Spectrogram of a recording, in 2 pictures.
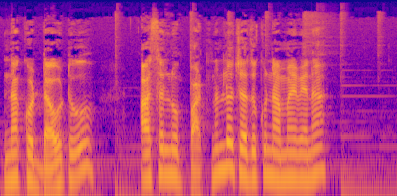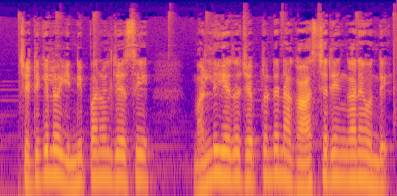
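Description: A man playing a surprised, mildly teasing young village-born husband and son in an animated story. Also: on the high side, fairly quick, long pauses, pitched above the performer's own voice, close to an everyday voice. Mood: amazed. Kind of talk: animated moral-story voice acting. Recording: music bed under the voice.

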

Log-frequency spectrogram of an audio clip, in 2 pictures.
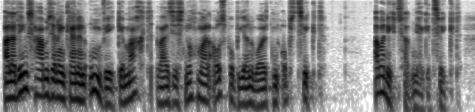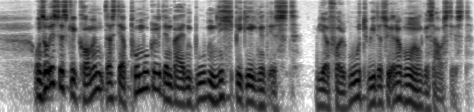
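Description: A man tells a children's story in a lowish voice that moves up and down as he goes. The delivery has an easy storytelling cadence. The sound is dry and close. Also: expressive, moderate pace, a little mellow, slightly rough, no room sound. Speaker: narrator.

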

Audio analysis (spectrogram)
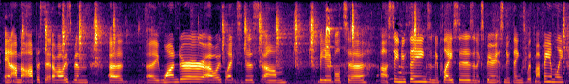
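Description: A woman's voice: mid-range voice, steady tone, moderate pace, vocal fry, a bit bright, faint music behind. A woman in her thirties talking casually outdoors on her homestead, with many fillers and restarts. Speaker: homestead vlogger. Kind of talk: casual chat.

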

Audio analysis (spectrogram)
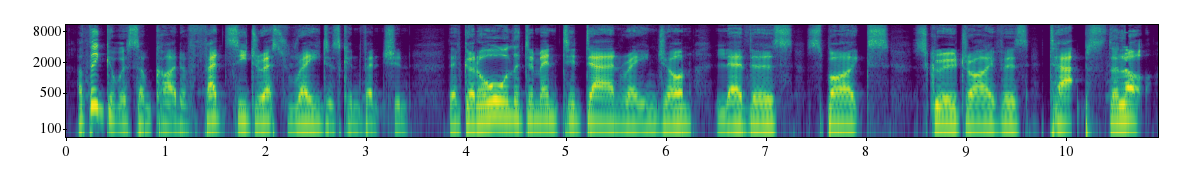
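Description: A man acting gloomy wasteland radio host, forceful bright tone, deadpan grumbling, comic monologue, dry recording. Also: medium pitch, no room sound. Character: miserable male wasteland radio host, grumbling and hard-done-by. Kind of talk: scripted comic radio monologue introducing songs.

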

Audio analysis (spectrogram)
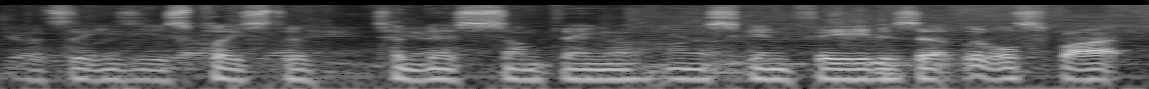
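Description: A man's voice: deep voice, completely flat delivery, normal speed, a crowd in the background. An American man, a barber, explains his work casually and in an easygoing way as he goes. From United States. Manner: easygoing, explanatory, thinking aloud. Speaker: barber giving a haircut tutorial. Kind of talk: casual instructional talk while working. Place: indoor brick-walled barber shop. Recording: clear electric clipper buzz and hum. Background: electric clippers buzzing, hum.

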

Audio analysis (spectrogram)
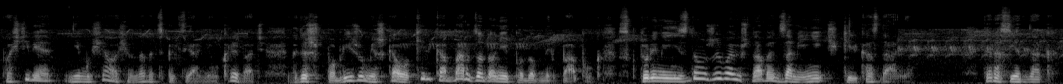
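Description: A man narrating a children's audiobook in an expressive storytelling style. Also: medium pitch, normal speed, vocal fry, slight background noise.

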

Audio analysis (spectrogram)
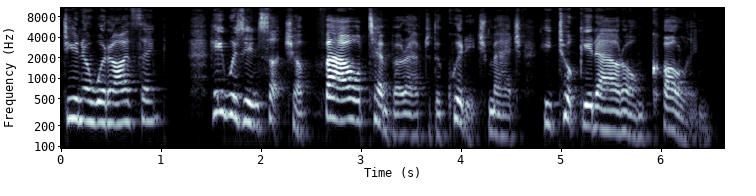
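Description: A woman's voice: mid-range voice, normal speed, sharp tone, pitched above the performer's own voice, close to an everyday voice. An older woman voicing a blunt, hot-tempered schoolboy with an emphatic, grumbling delivery in a storybook reading. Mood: snarling.

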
